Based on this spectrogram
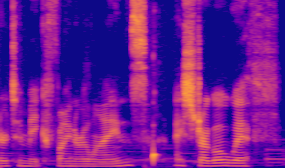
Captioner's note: pop sound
